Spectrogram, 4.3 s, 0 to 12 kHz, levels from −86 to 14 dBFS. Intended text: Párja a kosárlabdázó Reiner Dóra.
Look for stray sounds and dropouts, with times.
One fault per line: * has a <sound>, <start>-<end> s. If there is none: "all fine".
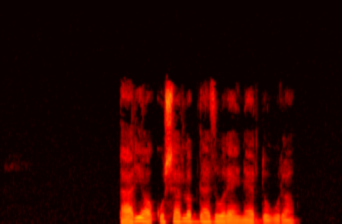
all fine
